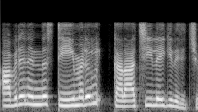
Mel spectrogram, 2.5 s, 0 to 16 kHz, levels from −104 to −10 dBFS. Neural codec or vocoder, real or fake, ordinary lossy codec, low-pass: codec, 16 kHz, 0.9 kbps, LongCat-Audio-Codec; fake; none; 7.2 kHz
